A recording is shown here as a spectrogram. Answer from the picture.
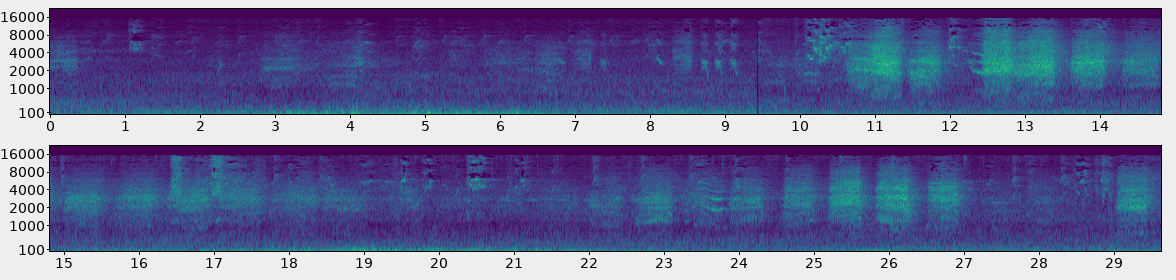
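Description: Birds calling, with a run of loud, repeated calls starting about ten seconds in and carrying on until near the end.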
